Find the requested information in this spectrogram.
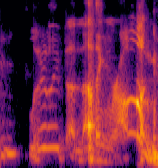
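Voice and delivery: soft reassuring inner whisper; whispered self-talk. Retold or imitated. Speaker calming her own guilt, whispering to herself. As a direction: whisper it to yourself. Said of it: "I'm like".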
